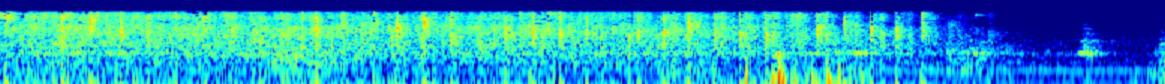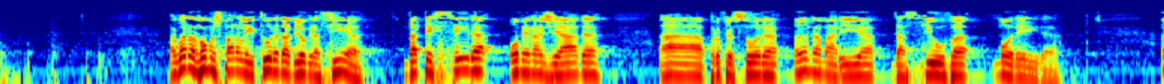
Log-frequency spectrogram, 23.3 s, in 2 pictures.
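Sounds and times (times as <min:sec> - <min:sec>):
round of applause: 0:00.0 - 0:10.0
speech: 0:13.4 - 0:22.4.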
